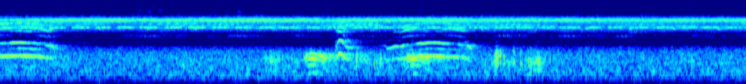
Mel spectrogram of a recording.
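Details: Grey-faced buzzard giving a few thin, arched whistles, rising then falling, its first calls heard this autumn, at dusk at a mountain pass above Nishiamuro, Kakeroma Island, Amami Ōshima, Japan, over a steady high insect shimmer and faint chirps.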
